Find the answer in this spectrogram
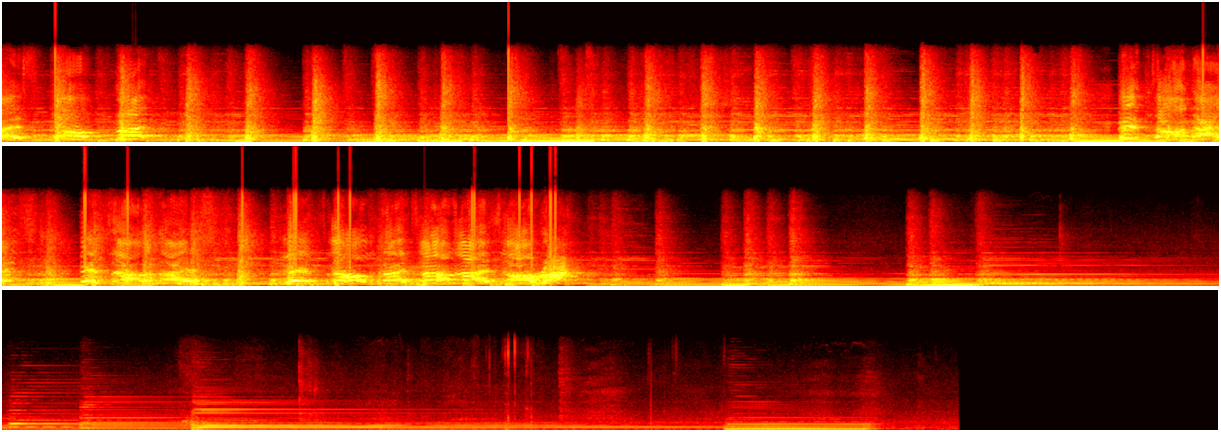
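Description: Band ending a song: guitar and drums play on until about halfway through, then the drums stop and sustained guitar chords ring out and fade. A last chord is struck near the end and cut off.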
